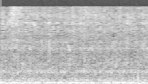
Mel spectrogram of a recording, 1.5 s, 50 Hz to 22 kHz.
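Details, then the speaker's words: Volvo B10M bus diesel idling about five minutes with no throttle after the empty air system was refilled: low, steady, even throb with no hissing, so no air leak. Normal idle. "So the battery has been on for 6 minutes, so it's been idling for probably about five. I've not blipped the throttle."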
